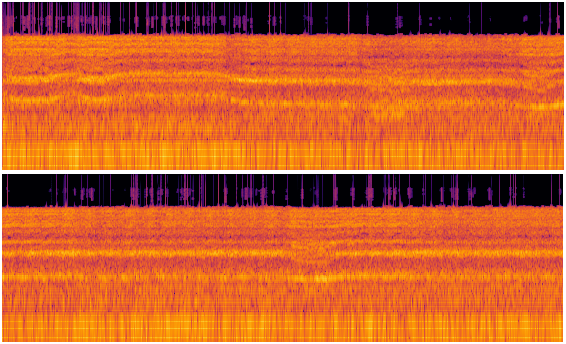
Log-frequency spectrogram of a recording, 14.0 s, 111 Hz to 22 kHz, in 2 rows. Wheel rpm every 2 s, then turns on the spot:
280, 280, 220, 220, 230, 220, 230.
none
